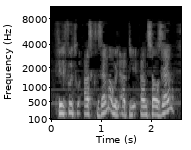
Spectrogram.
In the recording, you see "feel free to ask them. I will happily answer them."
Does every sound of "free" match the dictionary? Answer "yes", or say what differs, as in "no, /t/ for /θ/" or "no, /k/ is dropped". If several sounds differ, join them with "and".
no, /ɹ/ is dropped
